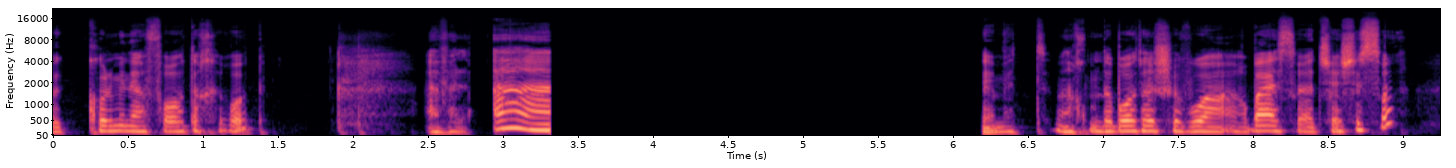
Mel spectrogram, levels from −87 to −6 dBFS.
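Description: The audio input likely dropped out for a stretch, through a lost device, failed link or accidental mute, while recording carried on writing silence. In this speech clip, that audio dropout to silence runs from 3.32 s to 6.19 s, removing about 2.88 s. The speech cuts off abruptly mid-flow and returns just as suddenly, and the gap between is dead silence with no room tone, so whatever was said there is lost.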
